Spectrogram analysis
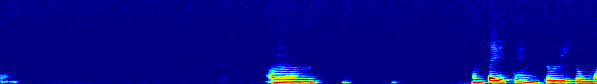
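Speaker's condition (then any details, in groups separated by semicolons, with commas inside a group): Cerebral palsy; affects walking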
